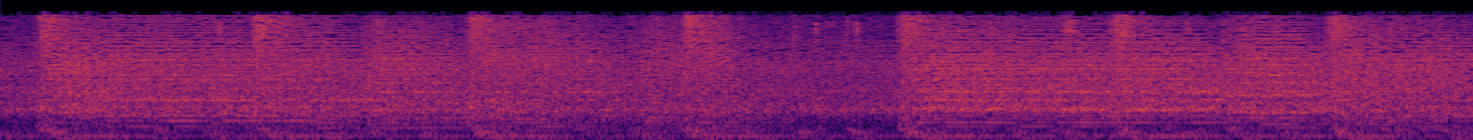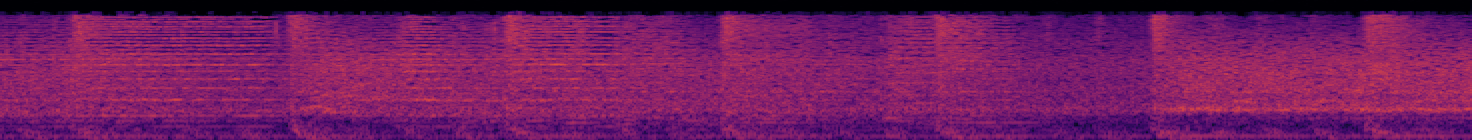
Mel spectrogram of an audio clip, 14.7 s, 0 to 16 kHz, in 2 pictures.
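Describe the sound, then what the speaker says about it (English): A home crowd roaring at a Wisconsin versus FSU college football game, a loud continuous wash of cheering and noise that swells in waves through the whole stretch. "Here comes this home crowd as the defense tries to get off the field on 3rd down"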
